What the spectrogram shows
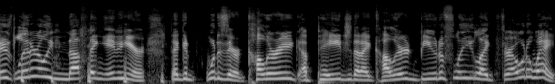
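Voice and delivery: high, fed-up, exasperated yell. Speaker retells telling their mom to throw out a moldy bag of papers, retelling a yell. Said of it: "as I'm like yelling her to throw it away".

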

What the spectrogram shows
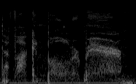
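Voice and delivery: hushed, whispered voice.

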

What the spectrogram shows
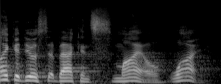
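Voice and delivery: ordinary delivery

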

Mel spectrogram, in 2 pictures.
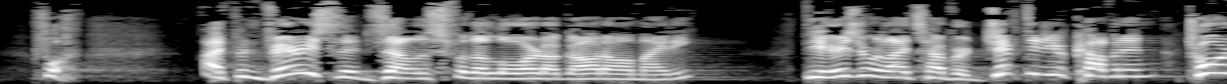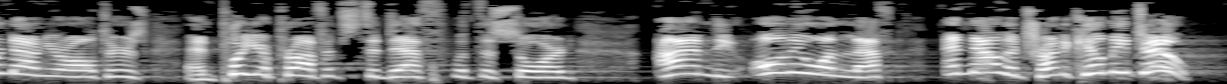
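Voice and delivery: heated angry rant. Reading aloud a prophet's reply to God's question, in a put-on mad tone. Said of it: "either in a mad tone".

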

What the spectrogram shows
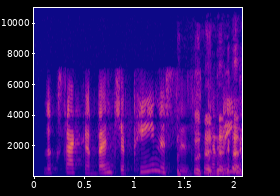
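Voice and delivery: tiny, little, squeaky voice. Retelling what Rob said in a crowded room, imitating Rob's squeaky voice. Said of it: "this little squeaky voice".

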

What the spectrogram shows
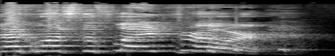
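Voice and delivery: very high, loud yell. Sharing a favorite quote and showing how it must be said: yelling the quote. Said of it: "And you gotta yell".

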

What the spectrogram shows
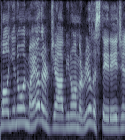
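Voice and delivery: put-on chatty, talking-away Minnesota accent. Retelling what a talkative gas station cashier said: minnesota accent. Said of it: "giving us all the, the Minnesota talk".

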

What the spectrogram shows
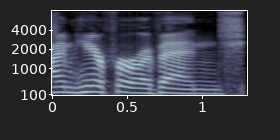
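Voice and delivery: ordinary delivery

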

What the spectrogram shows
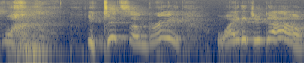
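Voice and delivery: put-on laughing, smiling, high and slow. Picturing Jesus lifting someone up while asking the question: laughing, smiling. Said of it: "cracking up, smiling".

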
